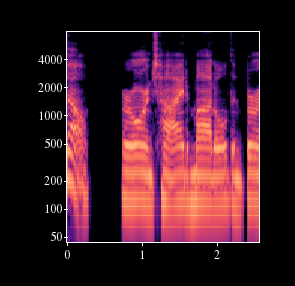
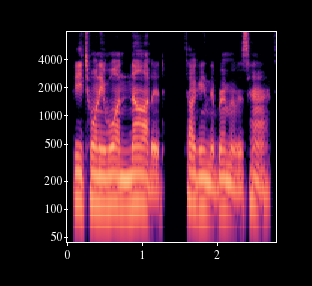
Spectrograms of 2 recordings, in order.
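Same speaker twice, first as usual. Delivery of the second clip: ordinary delivery, nothing marked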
